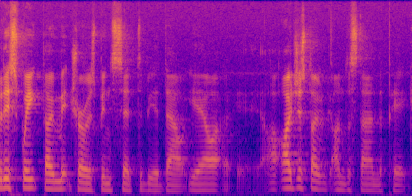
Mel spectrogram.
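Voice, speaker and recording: This man speaks in a Cockney accent at a very fast pace. His intonation is lively. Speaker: fantasy football YouTuber. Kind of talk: live stream Q&A. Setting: live video stream. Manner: casual, conversational.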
